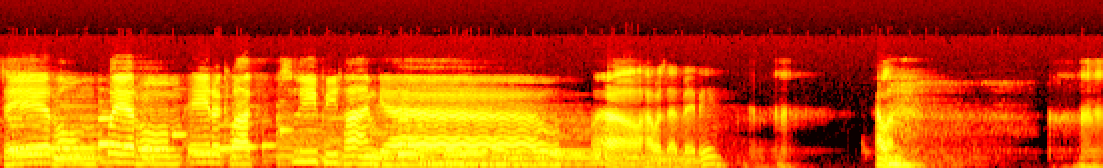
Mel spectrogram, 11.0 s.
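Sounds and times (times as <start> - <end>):
speech: 0.0 - 7.3, 8.8 - 9.2
woman snoring: 10.5 - 11.0.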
